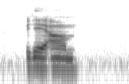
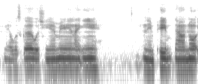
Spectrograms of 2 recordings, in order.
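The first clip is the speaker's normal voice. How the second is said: corny pickup line; 3 semitones lower, 8 dB quieter than usual. Retold or imitated. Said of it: "So corny".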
